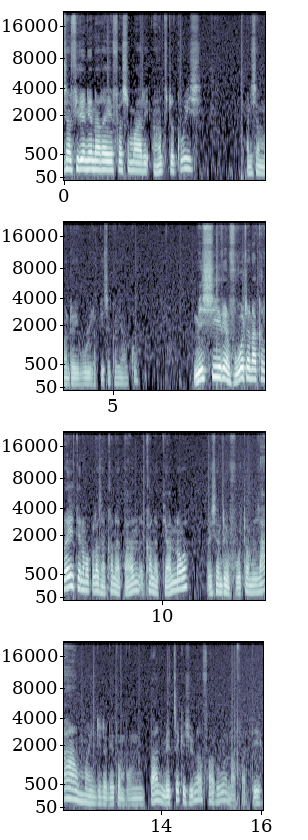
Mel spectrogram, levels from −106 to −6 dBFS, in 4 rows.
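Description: A speech recording with overdone noise removal throughout: the background collapses to near silence sprinkled with twinkling specks. Unlike a noise gate, which cuts everything at once between phrases, this strips individual frequency bands, eroding quieter parts of the voice itself.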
